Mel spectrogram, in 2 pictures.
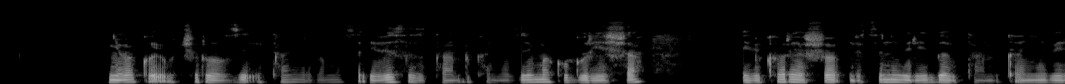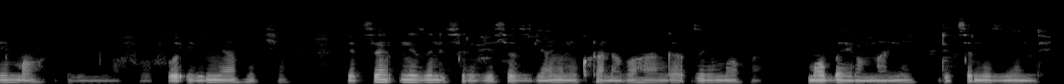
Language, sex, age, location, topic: Kinyarwanda, male, 25-35, Musanze, finance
